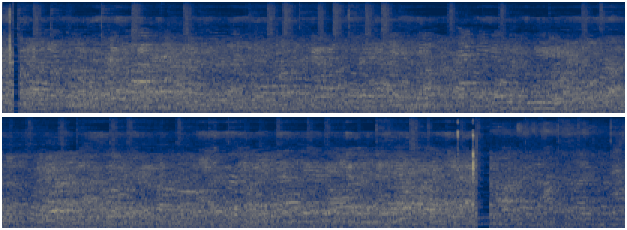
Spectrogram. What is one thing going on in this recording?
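A crowd of people chatter in an indoor hall.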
